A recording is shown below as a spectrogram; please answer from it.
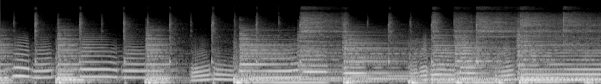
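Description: Jazz quartet of trombone, piano, bass and drums playing an instrumental piece, with several notes sliding up and down in pitch.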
